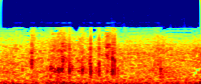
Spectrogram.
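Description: Outdoor street ambience in falling snow: a steady low rumble with a few short clicks and rustles around the middle.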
